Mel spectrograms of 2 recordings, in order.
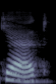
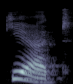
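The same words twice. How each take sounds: First: The vowel follows the first consonant directly. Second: A y sound follows the first consonant. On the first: The speaker calls it right. "instead of pronouncing cat" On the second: The speaker calls it wrong. "they will include a particular Y sound"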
